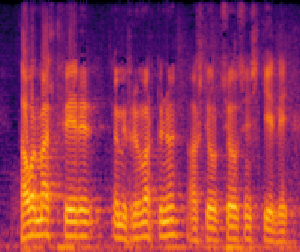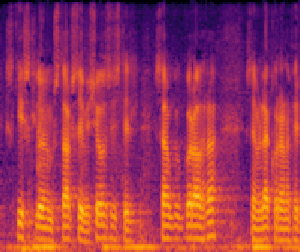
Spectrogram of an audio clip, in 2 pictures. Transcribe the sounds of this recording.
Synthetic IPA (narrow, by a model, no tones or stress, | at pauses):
θawvaɾmajl̥t̪fɪɾɪɾʏmifɾʏːmar̥pɪnʏa̰vst̪jowɾt̪sjowðsɪnsːcɪːlɪ | scir̥t̪lʏʏmst̪aɾ̥sɪvɪ̥sjowðsɪnst̪ʰɪlsamkʏkʏɾaðɾa | sɛmlɛkːʏɾ̥hanːafɪɾ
